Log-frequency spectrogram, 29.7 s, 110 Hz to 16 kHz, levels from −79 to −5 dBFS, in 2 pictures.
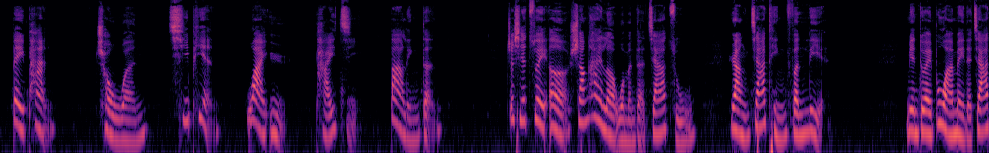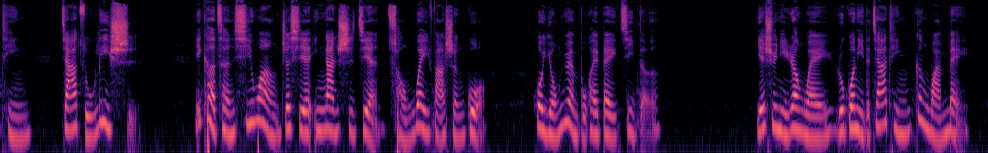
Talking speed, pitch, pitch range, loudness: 160 characters per minute, 220 Hz, 195-250 Hz, -32 LUFS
